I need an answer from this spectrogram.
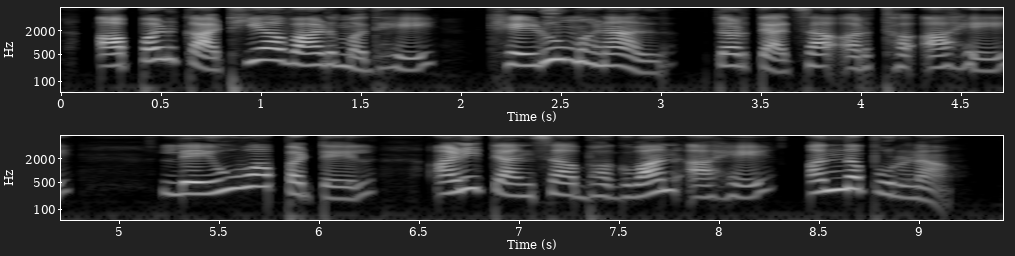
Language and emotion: Marathi, neutral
